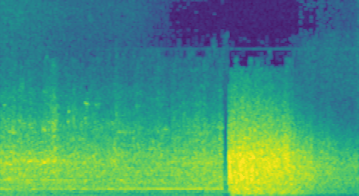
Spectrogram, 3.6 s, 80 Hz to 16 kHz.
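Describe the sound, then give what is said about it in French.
A military tank in Prague on the night of 20 to 21 August 1968 rumbles with a dense, loud mechanical roar and a thin, steady creaking squeal, then the noise abruptly shifts into a harsher, louder grinding clatter partway through. “Voilà, c'est un char, on est dans la nuit du 20 au 21 août 1968 à Prague.”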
